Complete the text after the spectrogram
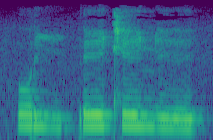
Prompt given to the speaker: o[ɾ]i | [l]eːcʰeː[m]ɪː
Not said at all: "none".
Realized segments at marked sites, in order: ɾ, ɾ, ɲ

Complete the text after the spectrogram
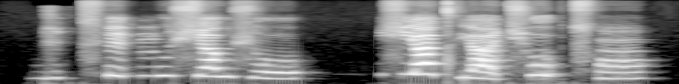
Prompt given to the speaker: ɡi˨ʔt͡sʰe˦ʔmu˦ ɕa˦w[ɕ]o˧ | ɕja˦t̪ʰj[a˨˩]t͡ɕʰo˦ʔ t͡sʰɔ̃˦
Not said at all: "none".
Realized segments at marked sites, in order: ɕ, a˨˩

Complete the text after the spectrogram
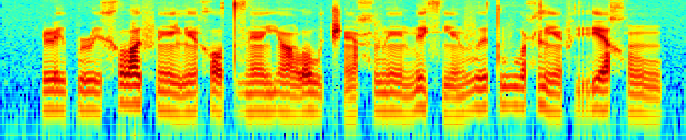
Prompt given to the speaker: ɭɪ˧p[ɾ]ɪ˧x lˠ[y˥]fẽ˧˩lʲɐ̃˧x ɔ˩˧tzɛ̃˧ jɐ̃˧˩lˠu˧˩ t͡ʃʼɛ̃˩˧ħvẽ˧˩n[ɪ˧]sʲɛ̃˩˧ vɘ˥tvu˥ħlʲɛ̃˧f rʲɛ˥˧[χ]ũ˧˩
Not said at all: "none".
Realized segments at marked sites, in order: ɹ, ɪ˥, ɪ˥, χ

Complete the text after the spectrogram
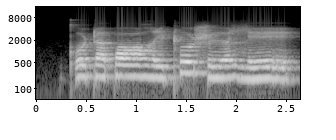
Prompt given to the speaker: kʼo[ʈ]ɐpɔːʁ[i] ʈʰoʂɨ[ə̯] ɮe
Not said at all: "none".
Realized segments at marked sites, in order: ʈ, i, ə̯

